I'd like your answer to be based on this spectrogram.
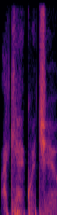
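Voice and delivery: close, hushed, soft breathy whisper. Retelling what a man said up close after the recording: imitating a whisper. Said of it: "he just looks up at me and he whispers".

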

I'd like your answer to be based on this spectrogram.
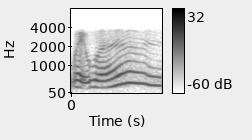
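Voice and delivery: put-on valley girl way of talking with drawn-out what. Repeating a catchphrase shared with a friend, a speaker uses a valley girl voice. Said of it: "I sounded like a valley girl when I said it".

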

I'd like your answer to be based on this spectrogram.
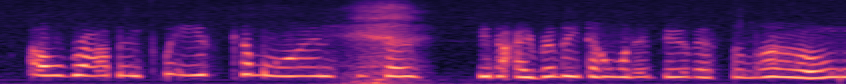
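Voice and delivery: put-on high, childlike little-kid pleading voice. Asked to demonstrate, retelling how she coaxed Robin to go out, imitating a childlike pleading voice. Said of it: "Can you imitate it so I get a feel for it?".

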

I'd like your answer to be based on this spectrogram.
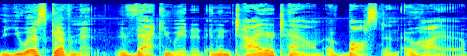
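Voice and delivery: dramatic big-screen movie trailer narrator voice. Reading a documentary's trailer aloud on request, in a dramatic movie trailer voice. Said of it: "Do the voice".

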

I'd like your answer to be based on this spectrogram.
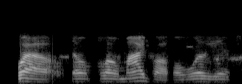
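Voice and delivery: light, put-on, a little sarcastic tone. Retelling a reply to a lottery post: imitating a sarcastic remark. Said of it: "a little sarcasm".

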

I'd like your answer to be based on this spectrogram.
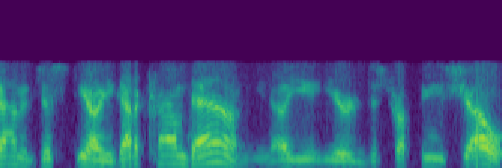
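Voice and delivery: plain

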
